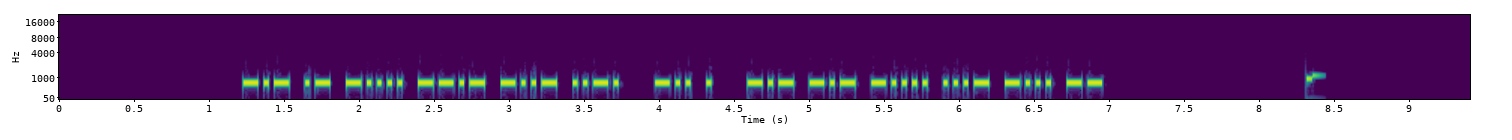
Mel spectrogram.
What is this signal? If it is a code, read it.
Morse code, heard as a keyed tone, about 36 wpm, 700 Hz. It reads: KA6QXF DE KK6VBM
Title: USA Callsign DE Callsign - 6 Characters - 35wpm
